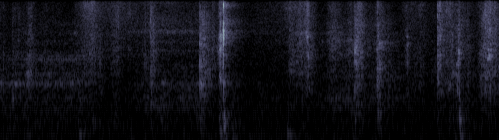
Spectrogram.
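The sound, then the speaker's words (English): Tarot cards being shuffled and pulled from a deck: quiet, scattered papery snaps, flicks and rustles in an uneven rhythm, with no talk. “Okay, so I'm pulling some cards with that intention right now.”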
